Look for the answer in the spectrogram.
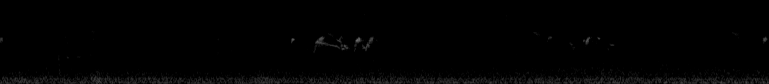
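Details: Red-whiskered bulbul during fighting-decoy trapping: quick warbled phrases of bright, jumping whistled notes in the middle, then softer answering notes later, over steady low-pitched background noise.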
